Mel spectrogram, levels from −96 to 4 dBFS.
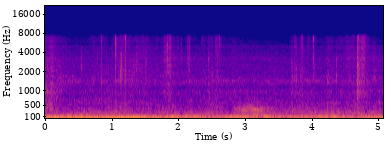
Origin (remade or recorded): remade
